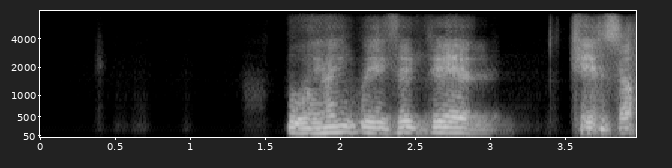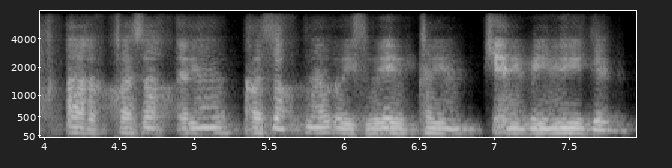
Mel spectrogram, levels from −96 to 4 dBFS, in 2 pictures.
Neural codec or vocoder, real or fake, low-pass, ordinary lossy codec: codec, 16 kHz, 0.5 kbps, FreqCodec, smaller model; fake; 7.2 kHz; Opus, 64 kbps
